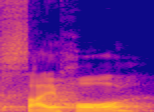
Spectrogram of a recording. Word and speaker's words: Sihor: Now this word Sihor here, in English we pronounce it as Sihor, okay? But in Hebrew, the I is E. So sometimes we are always quite confused whether to pronounce it in the Hebrew way or the English way.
